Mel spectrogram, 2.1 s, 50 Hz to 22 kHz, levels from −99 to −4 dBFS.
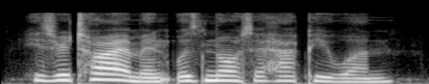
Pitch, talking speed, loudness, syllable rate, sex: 205 Hz, 195 wpm, -17 LUFS, 6.3 syllables/s, female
